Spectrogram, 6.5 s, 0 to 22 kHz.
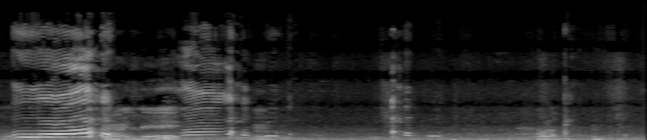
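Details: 1-month-old baby at first vaccination: loud, high-pitched crying in bursts with sobbing breaths, then quieter whimpers.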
